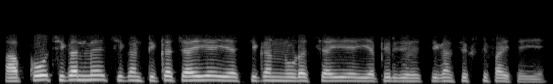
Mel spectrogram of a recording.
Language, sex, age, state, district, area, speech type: Urdu, male, 18-30, Uttar Pradesh, Saharanpur, urban, conversation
